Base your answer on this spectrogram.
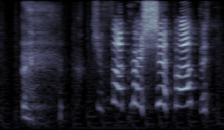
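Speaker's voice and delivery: put-on character voice. Voicing Lucky after a part flies across the ship: voicing Lucky. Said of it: "you hear Lucky go".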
